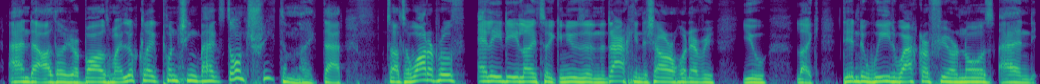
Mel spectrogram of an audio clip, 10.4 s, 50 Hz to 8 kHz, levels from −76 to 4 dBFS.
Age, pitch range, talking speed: 30-49, 130-160 Hz, 240 wpm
